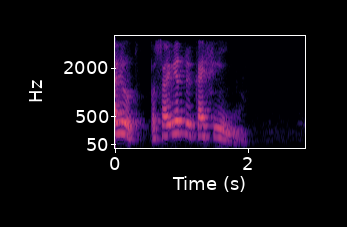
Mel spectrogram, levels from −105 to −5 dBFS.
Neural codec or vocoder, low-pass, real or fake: autoencoder, 48 kHz, 128 numbers a frame, DAC-VAE, trained on Japanese speech; 3.6 kHz; fake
